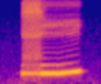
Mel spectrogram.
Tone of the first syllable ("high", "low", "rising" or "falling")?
rising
